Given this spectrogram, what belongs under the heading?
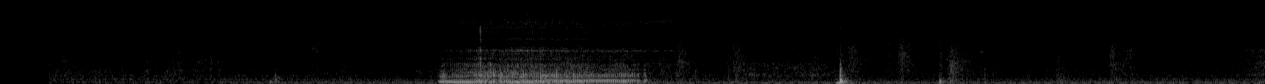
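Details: One loud, rough, rumbling snore lasting about two seconds over quiet room noise, then a few soft snuffles: snoring.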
